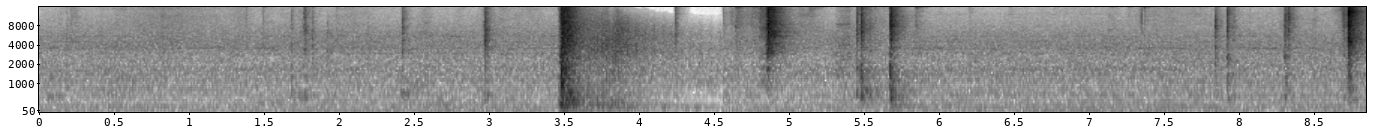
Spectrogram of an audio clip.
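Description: A single loud gunshot about three and a half seconds in, with a short echo in an indoor range. It is followed by a few sharp clicks and knocks of a rifle and cartridges being handled.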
